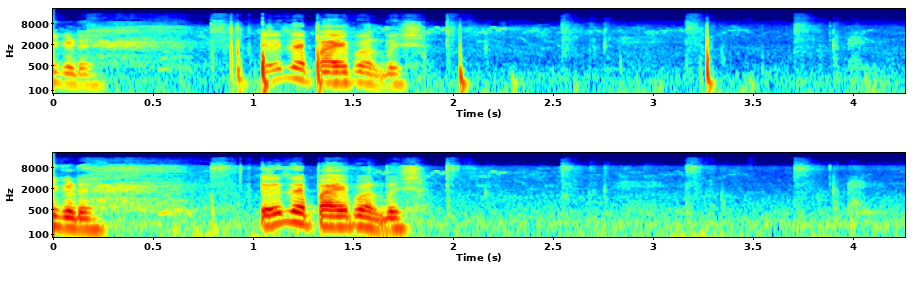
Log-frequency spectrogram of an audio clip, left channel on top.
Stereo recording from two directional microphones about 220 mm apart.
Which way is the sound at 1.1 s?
10° right (ahead or behind).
